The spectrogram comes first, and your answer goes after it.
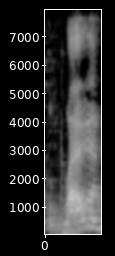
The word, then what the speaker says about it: Rahua: here with Anna one of the cofounders of rolla beauty that is how you pronounce it right you got it right okay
